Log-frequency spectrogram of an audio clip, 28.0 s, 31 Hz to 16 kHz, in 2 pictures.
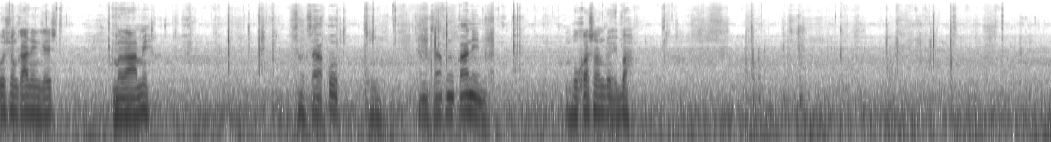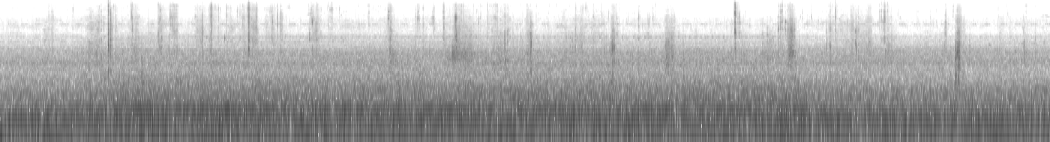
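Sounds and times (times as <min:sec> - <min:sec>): steady low hum: 0:00.0 - 0:28.0
chewing: 0:14.5 - 0:27.8.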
